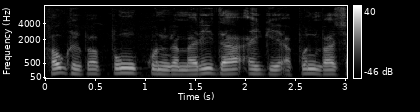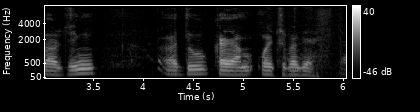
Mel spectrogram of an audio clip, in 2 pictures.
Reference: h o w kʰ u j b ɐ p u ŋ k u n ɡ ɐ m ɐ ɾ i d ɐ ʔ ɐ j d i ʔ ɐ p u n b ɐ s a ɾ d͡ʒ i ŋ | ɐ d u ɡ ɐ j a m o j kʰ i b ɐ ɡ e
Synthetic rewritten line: h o w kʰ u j b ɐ p u ŋ k u n ɡ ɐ m ɐ ɾ i d ɐ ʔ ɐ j ɡ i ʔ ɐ p u n b ɐ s a ɾ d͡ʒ i ŋ | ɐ d u k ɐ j a m o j kʰ i b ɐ ɡ e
